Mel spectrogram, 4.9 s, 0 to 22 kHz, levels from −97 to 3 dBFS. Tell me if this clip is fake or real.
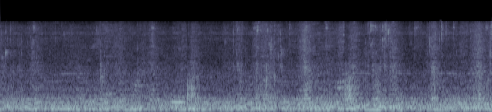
real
